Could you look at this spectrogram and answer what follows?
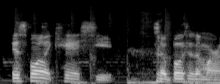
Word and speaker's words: Keshi: But Yeah, that's the full way of saying it, but the way that it's spelled for me is there's an elongated for each like vowel, so it's more like Keshi.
